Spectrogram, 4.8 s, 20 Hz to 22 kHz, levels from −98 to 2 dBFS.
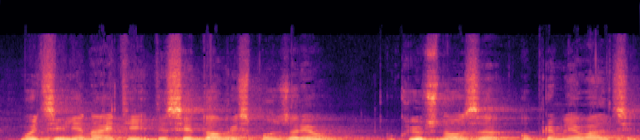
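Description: A speech clip with a single bit error spike at 1.58 s: a sharp, broadband tick lasting two samples and peaking at about -22 dBFS. A flipped bit briefly throws the sample value off by a power of two, unrelated to the speech content.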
